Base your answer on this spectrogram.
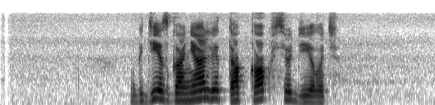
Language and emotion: Russian, neutral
